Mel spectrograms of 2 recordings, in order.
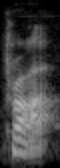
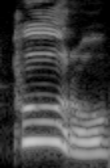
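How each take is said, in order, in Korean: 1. 모음이 짧은 'uh'처럼 들립니다. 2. 모음이 완전한 'o'처럼 들립니다. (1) "러 발음에 가깝기 때문에" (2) "프로 발음보다는"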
